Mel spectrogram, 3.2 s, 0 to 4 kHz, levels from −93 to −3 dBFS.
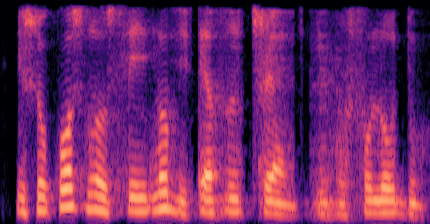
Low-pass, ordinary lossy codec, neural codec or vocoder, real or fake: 3.6 kHz; AAC, 16 kbps; codec, 16 kHz, 1 kbps, FunCodec, trained on Chinese and English, 50 frames a second; fake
